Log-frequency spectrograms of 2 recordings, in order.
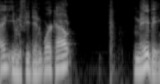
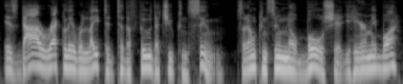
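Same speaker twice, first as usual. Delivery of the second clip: a light put-on street accent, starting higher and loud, then slower; a little put-on accent; 4 semitones higher, 3 dB louder than usual. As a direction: lay on a little put-on accent to preach at the viewers. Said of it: "I'm gonna get a little accent on this one".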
